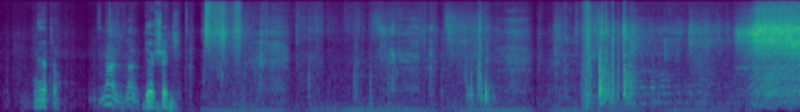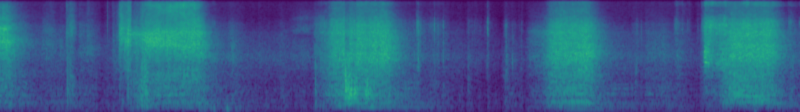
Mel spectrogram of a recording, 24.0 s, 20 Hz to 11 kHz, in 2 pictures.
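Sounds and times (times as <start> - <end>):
bursts of hissing: 13.8 - 15.3.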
